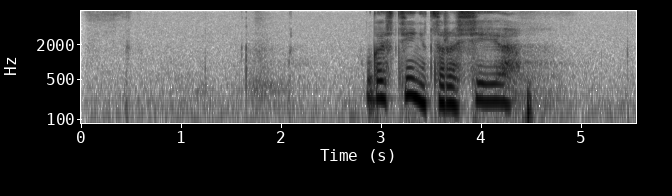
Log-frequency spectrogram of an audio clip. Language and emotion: Russian, sad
